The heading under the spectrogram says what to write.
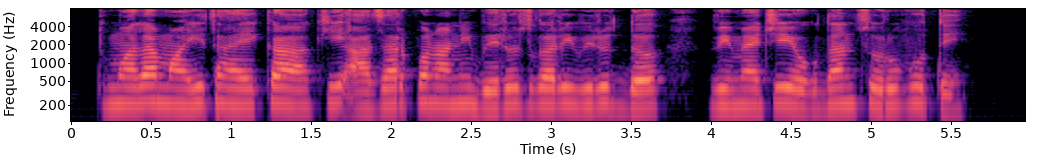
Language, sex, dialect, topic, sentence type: Marathi, female, Varhadi, banking, statement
